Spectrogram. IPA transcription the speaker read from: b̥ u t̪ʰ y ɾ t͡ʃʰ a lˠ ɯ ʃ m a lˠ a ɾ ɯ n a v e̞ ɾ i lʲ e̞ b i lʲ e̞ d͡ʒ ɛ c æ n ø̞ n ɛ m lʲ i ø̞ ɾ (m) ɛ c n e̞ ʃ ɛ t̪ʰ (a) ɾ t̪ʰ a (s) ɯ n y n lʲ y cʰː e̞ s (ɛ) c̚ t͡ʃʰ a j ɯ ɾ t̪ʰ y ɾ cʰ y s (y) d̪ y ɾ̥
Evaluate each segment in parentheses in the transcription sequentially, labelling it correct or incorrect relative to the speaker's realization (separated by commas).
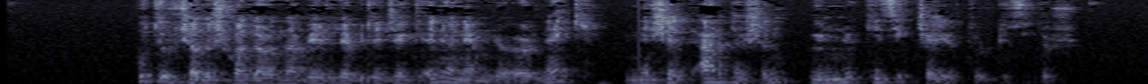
incorrect, incorrect, incorrect, incorrect, correct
